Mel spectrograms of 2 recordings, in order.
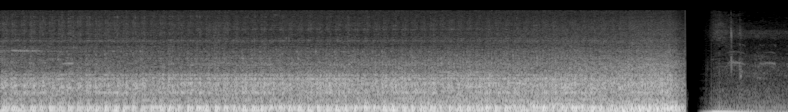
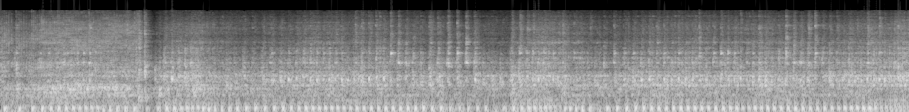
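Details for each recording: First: Hero Splendor Plus single-cylinder after engine repair for crank noise: steady, even idle with no knock or rattle, then it shuts off; the engine sounds fine. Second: Hero Splendor single-cylinder, before repair, that made a noise, stopped and had to be pushed: heavy, uneven low knock, dipping as it nearly stalls and keeps cutting out; mechanic suspects the crank and will open the engine.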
